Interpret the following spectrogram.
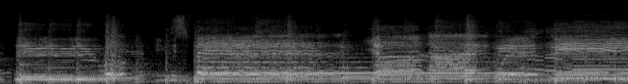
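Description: Male doo-wop vocal group singing live in close harmony, lead and backing voices holding long notes with vibrato; the longest chord is held from about two seconds in until near the end.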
